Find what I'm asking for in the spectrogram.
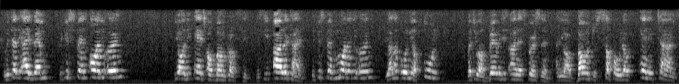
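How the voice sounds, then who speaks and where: A self-help show host with a Jamaican accent gives a Rastafarian informal lecture with readings, preaching rhetorically in the style of a Rasta preacher-lecturer and dropping in check-in questions. His fairly high voice is brisk with lively intonation. He sits far from the mic in an echoey room, and the sound is dull with hiss.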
